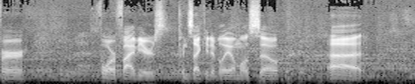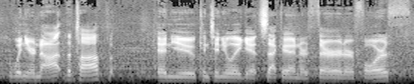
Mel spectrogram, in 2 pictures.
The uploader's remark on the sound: live from the Grand Slam of Curling's Tour Challenge in New Glasgow, Nova Scotia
